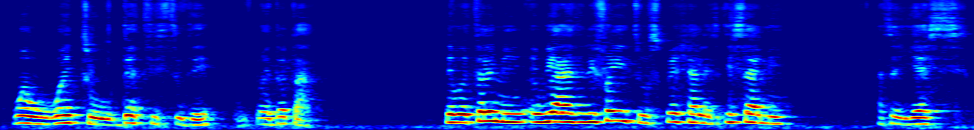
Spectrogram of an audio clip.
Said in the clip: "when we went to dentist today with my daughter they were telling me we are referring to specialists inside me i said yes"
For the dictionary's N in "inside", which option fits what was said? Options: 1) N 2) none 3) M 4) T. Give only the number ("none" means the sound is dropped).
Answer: 2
